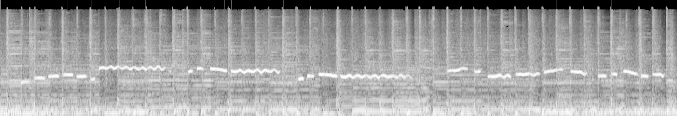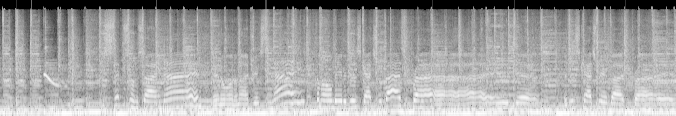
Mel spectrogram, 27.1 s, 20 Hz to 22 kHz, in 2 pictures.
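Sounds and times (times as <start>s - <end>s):
full loud band backing with steady drums: 0.0s - 27.0s
clear melodic whistled tune: 0.3s - 13.6s, 14.2s - 15.0s
speech: 17.9s - 27.0s.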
